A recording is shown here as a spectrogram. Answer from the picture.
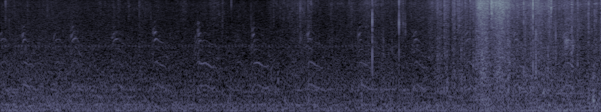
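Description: Faint short bird chirps over quiet open-air background. About four and a half seconds in, a loud rushing hiss swells for about a second, like wind or grass brushing the microphone.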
